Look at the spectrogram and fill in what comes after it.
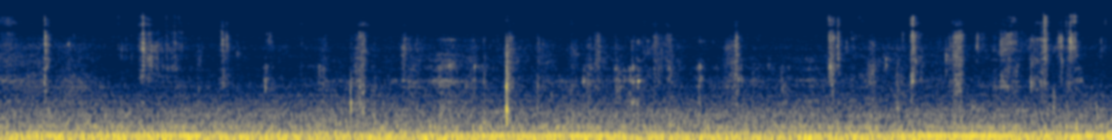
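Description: A person chewing food, with a few short clicks of a fork against a molded fiber bowl, over the steady low hum of a car's cabin.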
